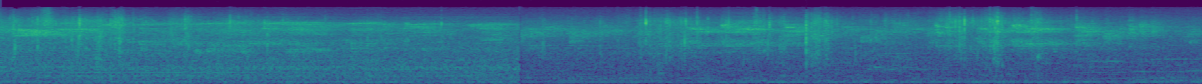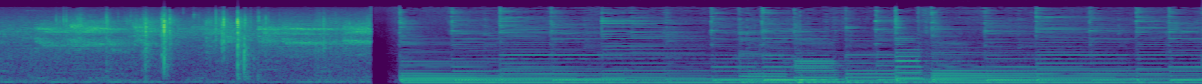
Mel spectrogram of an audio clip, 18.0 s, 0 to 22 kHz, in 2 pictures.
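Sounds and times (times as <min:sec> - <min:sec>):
birds chirping: 0:00.0 - 0:11.9.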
